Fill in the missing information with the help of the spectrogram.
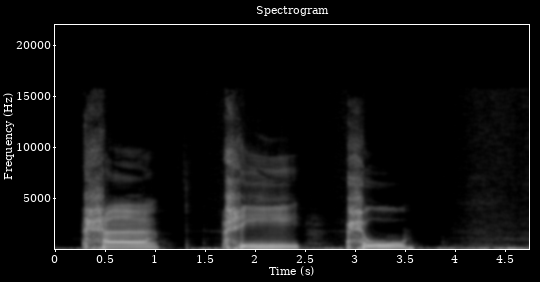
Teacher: ketika melafalkan H kecil, katup epiglotis ini akan menyempit ke arah dinding tenggorokan.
